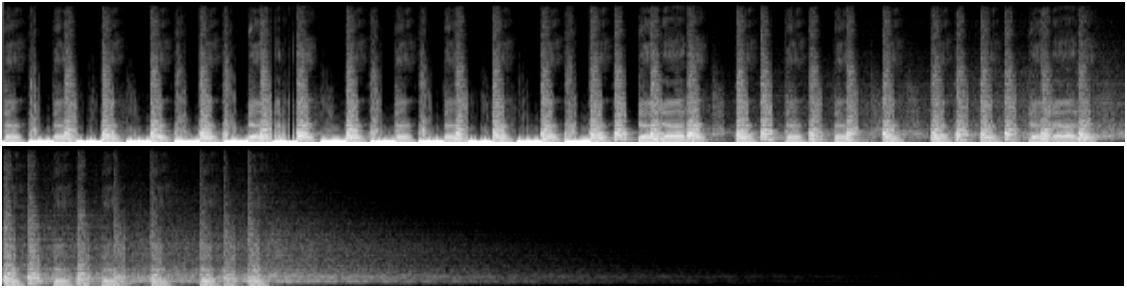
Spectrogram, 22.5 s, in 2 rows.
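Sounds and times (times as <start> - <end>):
slowed funk music: 0.3 - 13.9.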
